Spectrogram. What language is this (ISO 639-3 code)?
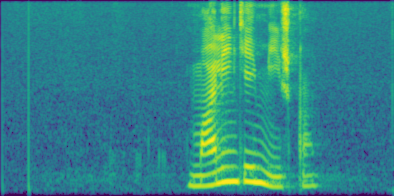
rus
